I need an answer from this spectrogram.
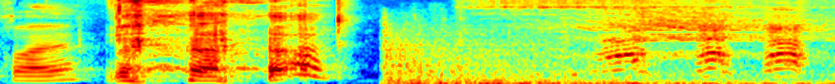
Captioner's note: laughter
